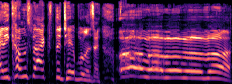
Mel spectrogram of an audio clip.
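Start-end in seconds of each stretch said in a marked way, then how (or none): 1.4-2.9 put-on mad, grumbling babble. Retelling a man coming back to the table upset over the bill: mock-mad impression of Chris. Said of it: "Your impersonation of him is spot on".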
